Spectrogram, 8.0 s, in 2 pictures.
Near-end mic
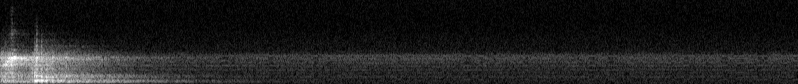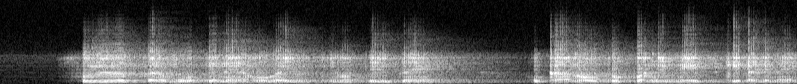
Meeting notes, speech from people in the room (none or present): none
